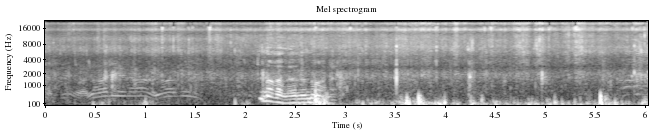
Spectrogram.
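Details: Desi Barbari goat of breeding quality from Dera Ismail Khan, Talagang, on a goat farm: a soft wavering bleat early on, then a louder, quavering bleat near two seconds, followed by human voices and rural background knocks.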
